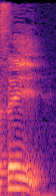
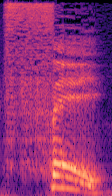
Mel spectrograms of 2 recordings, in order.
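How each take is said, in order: First: The word is said flat, without a stress. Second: The word is said with a strong stress. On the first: The speaker calls it wrong. "우리나라처럼 이렇게 음절 언어라면 그냥 say" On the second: The speaker calls it right. "영어는 이게 아니라 강세가 있단 말이에요"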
